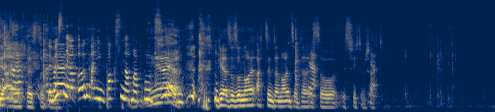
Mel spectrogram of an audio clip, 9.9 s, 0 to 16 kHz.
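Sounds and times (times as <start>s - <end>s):
laughter: 0.0s - 1.5s, 3.1s - 4.8s
speech: 0.0s - 7.8s
sesame seeds toasting in a frying pan: 0.0s - 9.9s
sesame seeds crackling and popping in a frying pan: 7.7s - 9.9s.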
